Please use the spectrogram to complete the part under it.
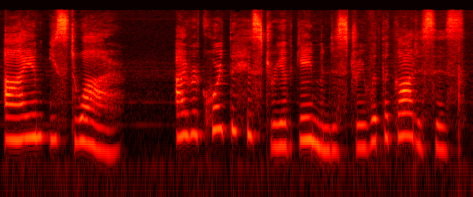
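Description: A woman voicing a gentle, formal tome spirit in a video game, polite and measured like a heavenly goddess. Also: high voice, animated, a little hiss or hum. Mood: patient, formal. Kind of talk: English video game voice acting.

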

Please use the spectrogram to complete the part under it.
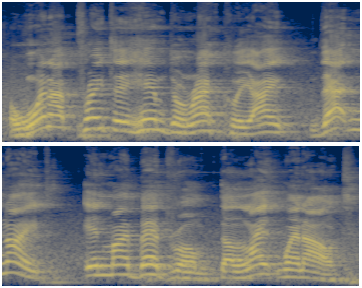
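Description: Fervent high-voiced preacher from Jamaica. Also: male voice, sing-song, unhurried, a little hiss or hum. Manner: fervent, building to shouted declarations. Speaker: guest preacher. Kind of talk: sermon testimony. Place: church sanctuary.

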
